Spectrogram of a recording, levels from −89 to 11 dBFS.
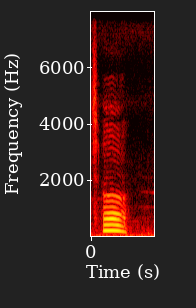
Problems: constant background noise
